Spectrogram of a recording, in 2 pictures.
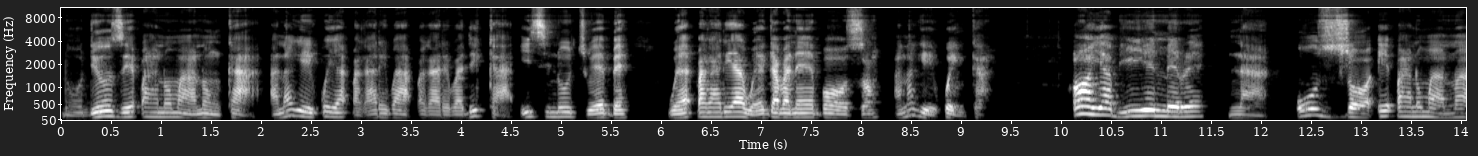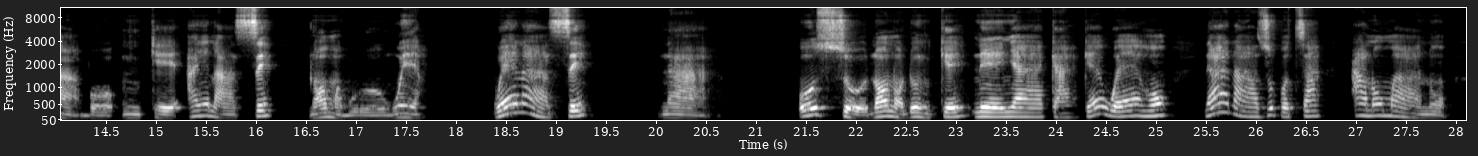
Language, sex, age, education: Igbo, male, 30-45, tertiary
